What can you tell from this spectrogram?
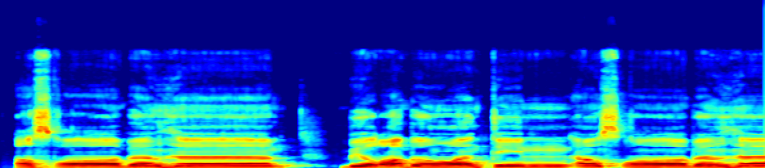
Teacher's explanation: بربوۃ اصابها حمزہ کو نون سے ادا کریں گے، صاد کو موٹا ادا کریں گے اور ساتھ الف مدہ ہے کھینچیں گے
